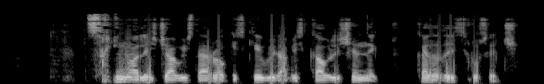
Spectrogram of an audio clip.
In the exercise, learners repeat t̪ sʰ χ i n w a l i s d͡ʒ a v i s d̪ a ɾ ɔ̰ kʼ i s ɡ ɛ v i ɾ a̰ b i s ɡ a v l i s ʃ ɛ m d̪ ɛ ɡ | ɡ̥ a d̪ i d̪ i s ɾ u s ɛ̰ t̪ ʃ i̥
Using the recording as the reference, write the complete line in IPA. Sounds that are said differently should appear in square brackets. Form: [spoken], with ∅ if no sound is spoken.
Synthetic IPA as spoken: t̪ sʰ χ i n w a l i s d͡ʒ a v i s d̪ a ɾ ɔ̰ kʼ i s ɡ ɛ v i ɾ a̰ b i s ɡ a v l i s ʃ ɛ m d̪ ɛ ɡ | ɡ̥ a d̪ [a] d̪ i s ɾ u s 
